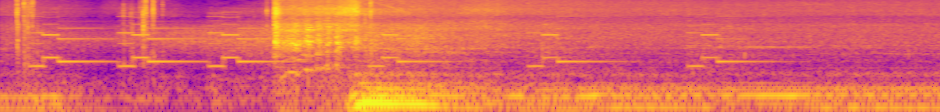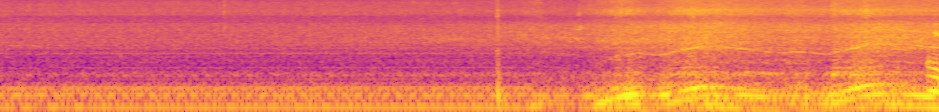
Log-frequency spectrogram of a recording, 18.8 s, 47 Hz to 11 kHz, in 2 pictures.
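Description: A 2016 Ford F250 with a 6.2L engine suffering a misfire and running rich idles roughly at close range, then revs with a hesitant delay before the engine note climbs, steady and loud throughout.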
